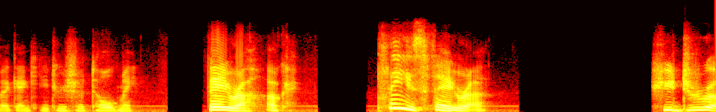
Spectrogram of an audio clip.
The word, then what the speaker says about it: Feyre: her wide eyes on me and said please fiery oh what was the name again katricia told me feyre okay please feyre she drew out the two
